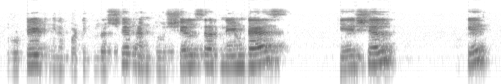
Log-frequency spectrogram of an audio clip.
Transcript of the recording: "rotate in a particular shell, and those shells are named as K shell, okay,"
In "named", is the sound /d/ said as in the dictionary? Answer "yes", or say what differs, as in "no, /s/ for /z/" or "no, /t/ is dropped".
yes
